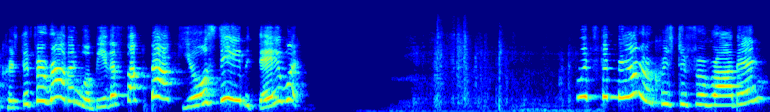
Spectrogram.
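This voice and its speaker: A woman voicing an excitable, naive little plush piglet with eager, repetitive childlike chatter in a play reading. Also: very high voice, heavily acted. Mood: overjoyed. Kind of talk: dramatized stage play reading.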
